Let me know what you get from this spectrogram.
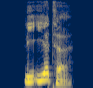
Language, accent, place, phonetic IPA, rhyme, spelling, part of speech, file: German, Germany, Berlin, [liˈiːɐ̯tə], -iːɐ̯tə, liierte, adjective / verb, De-liierte.ogg
- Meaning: inflection of liieren: 1. first/third-person singular preterite 2. first/third-person singular subjunctive II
